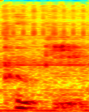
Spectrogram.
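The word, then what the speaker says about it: PUCPR: pontifical catholic university of parna we call it pookie for short um p-u-c-p-r is how it's spelled uh the but we pronounce it pooky because brazil you don't prince it's a long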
